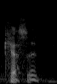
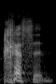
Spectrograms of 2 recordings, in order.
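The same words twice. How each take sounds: First: The first sound is soft, without throat friction. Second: The first sound is a harsh throat-clearing sound. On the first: "we'll just say chesed so that I don't spit on my family" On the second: "If you pronounce it like it's written in Hebrew, it's like you're clearing your throat"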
